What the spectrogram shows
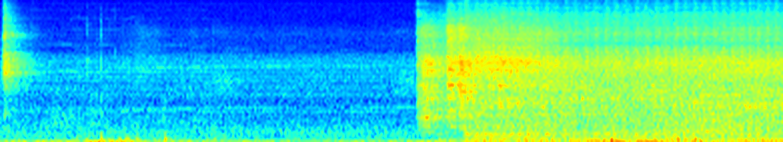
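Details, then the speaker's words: Royal Enfield Himalayan single-cylinder motorcycle, cold start: a few quiet seconds, then it fires at once and settles into a steady idle with light tappet ticking, which the owner attributes to a new cam's profile and valve overlap; healthy. "Cold start. That click that you get to hear is the valves, the tappets. I really can't go about helping it. It's because it's a new cam and the cam profile causes that noise."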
